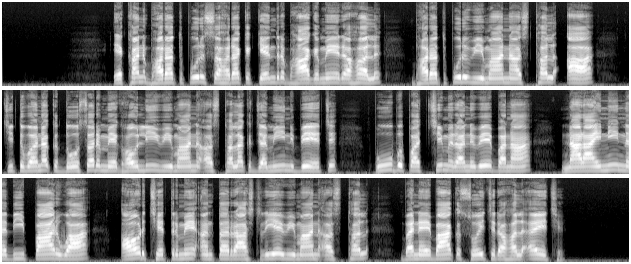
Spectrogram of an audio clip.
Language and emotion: Maithili, neutral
